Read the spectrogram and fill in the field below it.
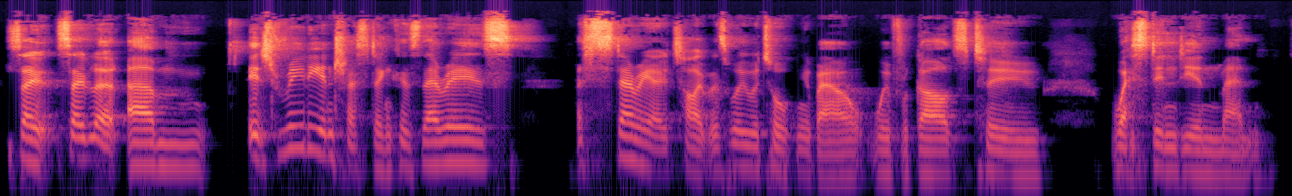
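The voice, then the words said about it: Very deep voice, hoarse from cold. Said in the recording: “sounding a bit like Barry White. I am literally just recovering from a cold. ... my voice is normally deep, but I think it's gone about 10 octaves deeper since I've had this cold”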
